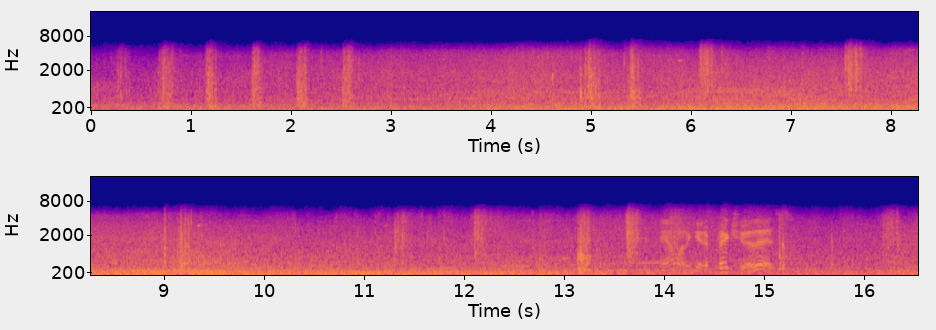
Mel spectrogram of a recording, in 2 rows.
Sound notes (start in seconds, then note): 0.6 feet marching; 3.0 vehicles rumble in distance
